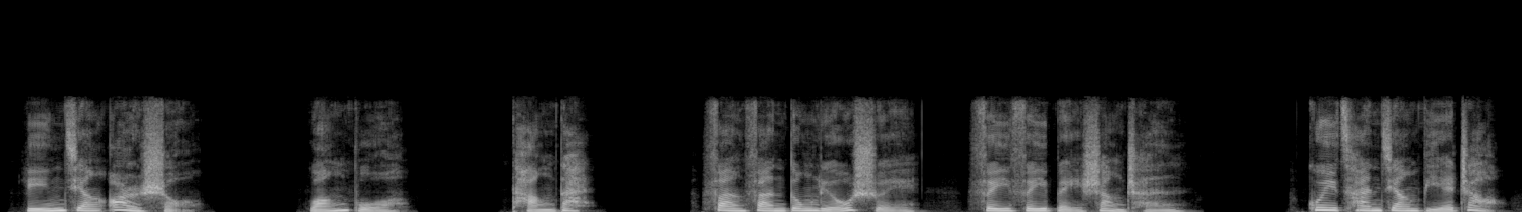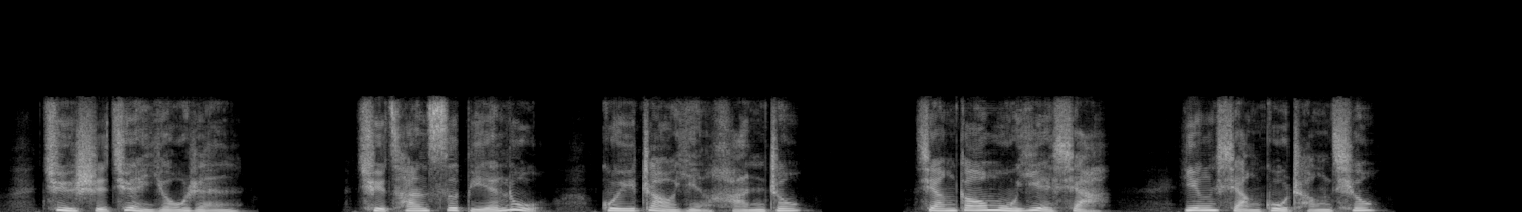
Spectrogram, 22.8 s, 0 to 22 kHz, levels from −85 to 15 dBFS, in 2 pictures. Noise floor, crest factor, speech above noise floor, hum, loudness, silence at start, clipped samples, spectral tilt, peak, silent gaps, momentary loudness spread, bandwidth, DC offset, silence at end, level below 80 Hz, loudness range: -56 dBFS; 14 dB; 42 dB; none; -15 LUFS; 0.2 s; under 0.1%; -5 dB/octave; -2 dBFS; 1.69-2.18 s, 3.22-3.71 s, 4.62-5.13 s, 9.10-9.62 s, 13.43-13.94 s, 17.65-18.15 s; 11 LU; 12 kHz; under 0.1%; 1.1 s; -50 dBFS; 4 LU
